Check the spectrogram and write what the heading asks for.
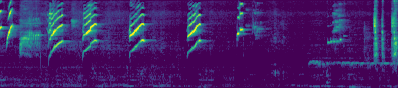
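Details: Long-tailed shrike in a densely populated neighbourhood repeating a sharply rising whistled note roughly every half second, then pausing before a steady low hum and a few clicks.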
